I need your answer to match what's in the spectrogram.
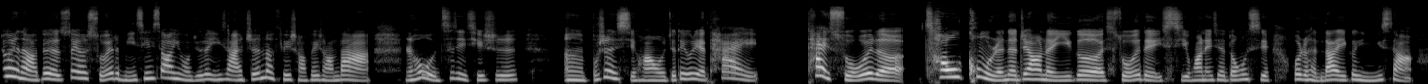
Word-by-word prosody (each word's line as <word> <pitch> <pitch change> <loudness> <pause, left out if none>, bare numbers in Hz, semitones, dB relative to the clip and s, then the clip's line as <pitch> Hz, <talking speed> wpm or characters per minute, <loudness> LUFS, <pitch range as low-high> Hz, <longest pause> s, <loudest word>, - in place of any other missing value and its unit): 对 375 -2 +1
的， 225 -6 +2
对。 245 -2 +1
虽 305 +9 -5
然 285 - 0
所 215 -5 -6
谓 260 - 0
的 255 - -3
明 195 -1 -5
星 275 +5 -1
效 295 0 0
应， 255 -4 -1
我 200 - -5
觉 200 +2 -6
得 235 - -2
影 220 - -5
响 225 -3 -1
还 205 - -2
真 245 +6 -3
的 305 -3 -1
非 225 -2 -5
常 195 -3 -7
非 210 +1 -4
常 190 -1 -4
大。 200 -5 +1 0.3
然 200 +2 -3
后 295 - 0
我 230 -6 0
自 200 +10 -10
己 250 -4 -3
其 205 +1 -6
实， 210 +1 -5 0.4
嗯， 205 -2 -2
不 210 - -8
是 330 - -1
很 290 -4 +1
喜 190 -7 -2
欢， 185 0 +1
我 185 0 -3
觉 200 - -5
得 260 - -3
有 250 - 0
点 230 -5 +1
太 225 -8 -2 0.5
太 405 -5 +7
所 205 -6 0
谓 250 +6 +5
的 205 -5 +4 0.2
操 345 0 +8
控 300 -10 +1
人 195 0 +1
的 215 -1 +1
这 245 - +1
样 235 -1 +6
的 200 -2 +2
一 185 +1 -4
个 200 -2 +3
所 190 +1 -4
谓 210 +4 0
的 185 -5 -2
喜 185 0 -5
欢 200 +2 -1
的 200 - -2
一 - - -5
些 205 -1 -5
东 210 +4 -3
西， 210 -4 -5 0.2
或 240 0 0
者 215 - -1
很 180 -4 -4
大 210 +2 +5
的 215 - +3
一 - - -3
个 220 +2 -3
影 185 0 -4
响。 - - -2
215 Hz, 320 characters per minute, -23 LUFS, 200-245 Hz, 0.5 s, 操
